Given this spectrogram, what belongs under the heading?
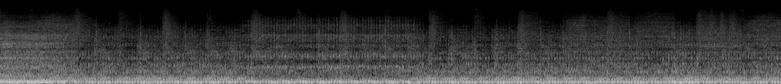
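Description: A 2022 Ram 2500 pickup truck drives with a steady, deep engine drone and rumble, constant and fairly loud throughout with no voices over it.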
